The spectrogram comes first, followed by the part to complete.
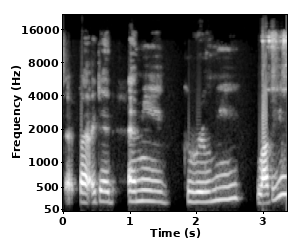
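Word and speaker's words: amigurumi: ever heard this word pronounced so I might mispronounce it but I did Emmy groomy lovees it's a pattern I found I think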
